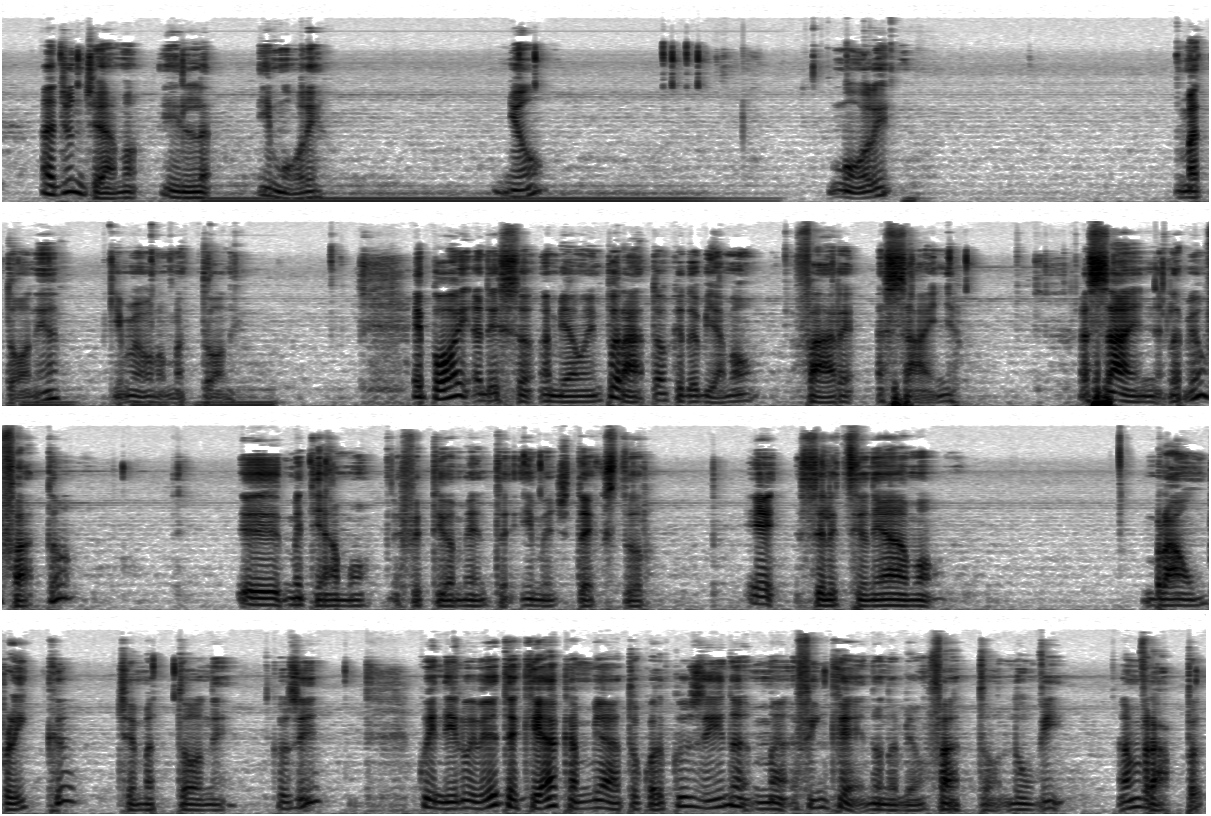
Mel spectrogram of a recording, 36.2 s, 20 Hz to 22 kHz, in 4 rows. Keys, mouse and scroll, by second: 0.5-2.4 drag, 4.0-7.2 drag, 9.1 BackSpace, 9.2 BackSpace, 10.4 t, 16.2-18.0 drag, 17.5 middle click, 18.0 click, 18.2-19.2 middle drag, 20.5-22.4 drag, 24.2-26.2 drag, 29.8-31.8 middle drag, 34.3-36.1 middle drag.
